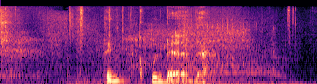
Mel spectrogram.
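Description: A magical whooshing effect sounds as a spell flies.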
